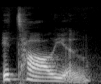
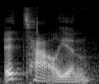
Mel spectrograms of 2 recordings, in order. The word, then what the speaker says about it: Italian: an AH instead of ah so they say Italian but just remember that it's Italian some native speakers do say I tell you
